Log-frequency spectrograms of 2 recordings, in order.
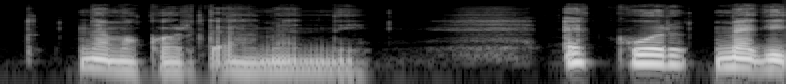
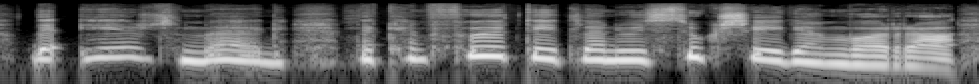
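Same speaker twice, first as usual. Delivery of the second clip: pleading wife; 13 semitones higher, 4 dB louder than usual. Acted. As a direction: beg him to understand. Viziné pleads. (könyörgő feleség magasabb hangon)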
